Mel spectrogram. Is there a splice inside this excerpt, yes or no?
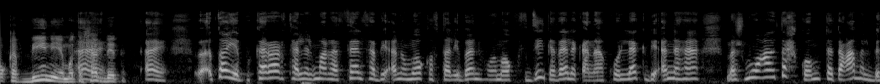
yes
